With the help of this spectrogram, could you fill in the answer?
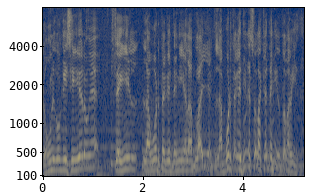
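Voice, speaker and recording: Over music in the background, a man talks very fast in a high voice, with audible room echo. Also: lively intonation. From Canary Islands, Las Palmas de Gran Canaria. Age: 80s+. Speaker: local resident interviewee. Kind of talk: interview testimony.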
